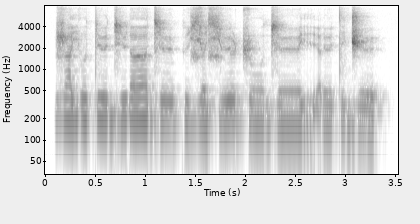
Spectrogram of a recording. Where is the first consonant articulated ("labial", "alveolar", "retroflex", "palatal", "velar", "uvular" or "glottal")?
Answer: retroflex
